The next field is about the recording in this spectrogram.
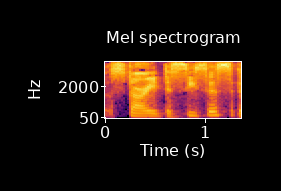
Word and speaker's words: stare decisis: And stare decisis, is that how I pronounce it correctly? – Stare decisis.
